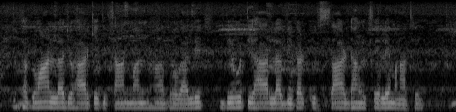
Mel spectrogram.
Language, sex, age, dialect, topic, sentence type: Chhattisgarhi, male, 18-24, Western/Budati/Khatahi, agriculture, statement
